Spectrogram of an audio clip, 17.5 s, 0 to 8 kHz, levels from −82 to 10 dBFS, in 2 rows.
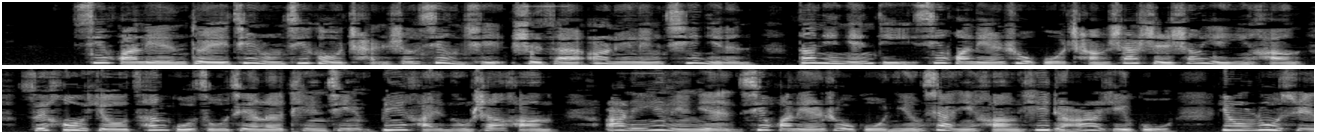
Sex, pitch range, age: female, 195-310 Hz, 20-39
